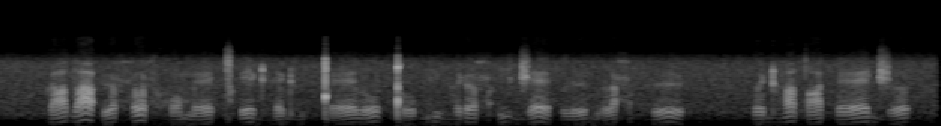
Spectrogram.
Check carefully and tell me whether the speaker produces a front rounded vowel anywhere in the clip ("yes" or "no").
yes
